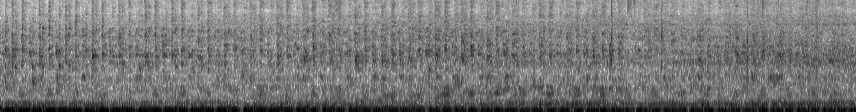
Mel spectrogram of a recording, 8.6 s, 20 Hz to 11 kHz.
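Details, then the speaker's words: 1966 Ford Thunderbird 428 cubic inch V8, never rebuilt, on cold start: deep booming idle that sounds like a boat, with a squeaking belt; both mufflers worn and need replacing, good oil pressure and charging. "uh let's both need new mufflers [Music] as you can hear it sounds like a boat"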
